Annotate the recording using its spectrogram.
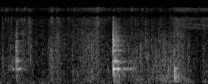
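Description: Rustling and crinkling of wrapping being pulled off a set of plates, with a few sharp knocks, the loudest about a second in.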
